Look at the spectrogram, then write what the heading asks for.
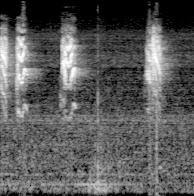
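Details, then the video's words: Papa-capim (seedeater) female giving calls to provoke males: four high, squeaky chirps, the first two close together, then a gap and a longer final note, over light hiss. "Piado de Fêmea de Papa capim pra Esquenta papa capim"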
